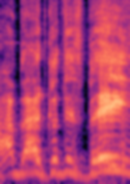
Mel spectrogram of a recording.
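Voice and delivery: slow, loud growl with an accent.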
